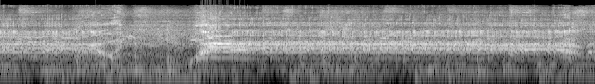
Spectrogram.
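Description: Live heavy rock music with sustained guitar chords. A voice yells, rising in pitch, about a second and a half in, and this is the loudest moment.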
